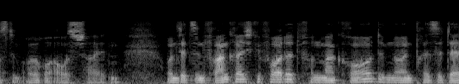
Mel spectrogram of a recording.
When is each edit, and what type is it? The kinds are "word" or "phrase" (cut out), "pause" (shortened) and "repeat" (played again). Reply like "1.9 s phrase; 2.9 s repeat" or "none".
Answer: 1.8 s word; 3.0 s word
